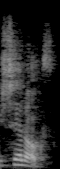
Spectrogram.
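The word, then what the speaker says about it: xérox: com a diferença que se você fala xerox você precisa colocar o acento agudo na letra e bom então seria vou colocar no chat o seu pronuncio xerox é esta a escrita porque ela é uma e se tona eu perdi nada enche e aí no chat é paroxítona terminada em x deve ser acentuada o que é preciso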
